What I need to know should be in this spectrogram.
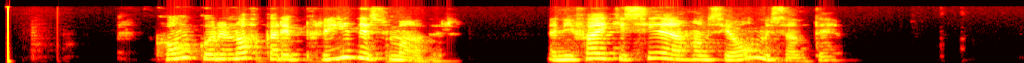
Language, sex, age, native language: Icelandic, female, 50-59, Icelandic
